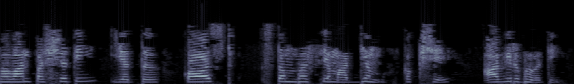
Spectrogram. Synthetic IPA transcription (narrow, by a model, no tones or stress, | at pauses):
bʱɐʋaːnpɐʃjɐt̪ijɐt̪ | kɔːsʈ | st̪ɐmbʱɐsjɐmaːd̪ʱjɐmkɐkʂeː | aːʋiɾbʱɐʋɐt̪i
